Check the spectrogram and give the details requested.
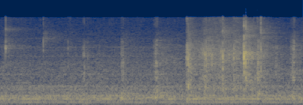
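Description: Close-up mouth sounds of someone chewing French fries: soft scattered clicks, with a denser run of crackly clicks about two and a half seconds in that lasts about a second.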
